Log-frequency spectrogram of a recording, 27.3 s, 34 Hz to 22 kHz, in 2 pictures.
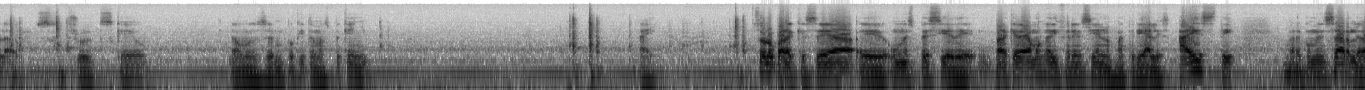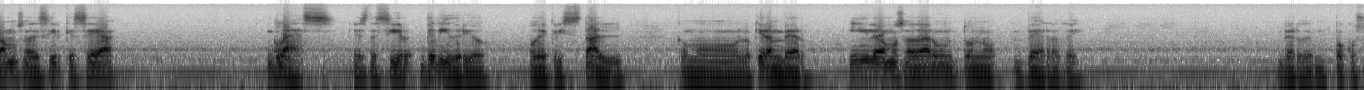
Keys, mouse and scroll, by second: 0.2 s, 2.3 click, 5.4 Caps_Lock, 5.6 Tab, 7.0 Caps_Lock, 12.4 click, 13.2 click, 19.0 click, 20.6 click, 22.4-24.3 drag, 25.2 click.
